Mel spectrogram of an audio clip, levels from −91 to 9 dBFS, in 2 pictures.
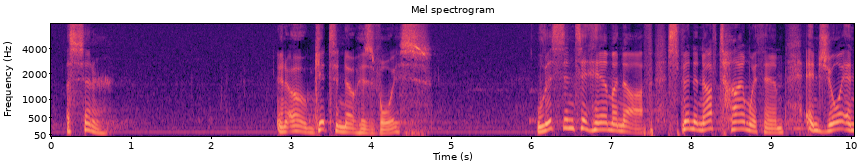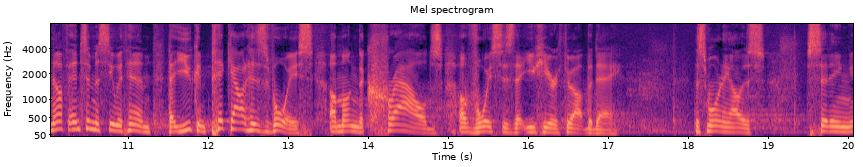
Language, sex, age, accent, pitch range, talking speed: English, male, 30-49, American, 105-150 Hz, 135 wpm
